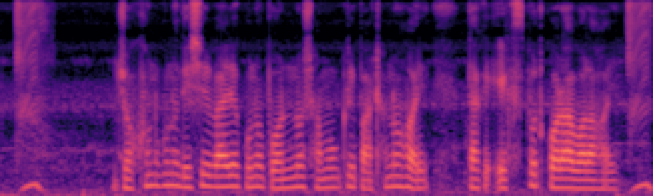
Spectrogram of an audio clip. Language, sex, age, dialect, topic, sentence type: Bengali, male, 25-30, Northern/Varendri, banking, statement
